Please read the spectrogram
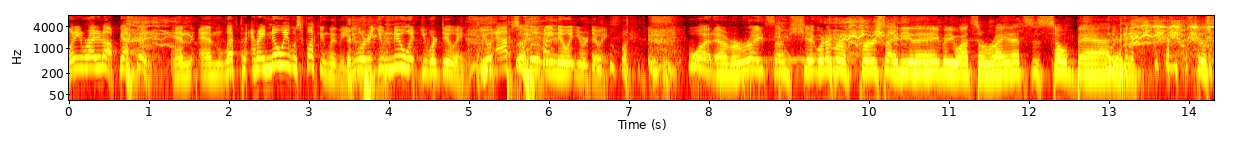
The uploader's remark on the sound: It's live WTF from the Vancouver Comedy Festival.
